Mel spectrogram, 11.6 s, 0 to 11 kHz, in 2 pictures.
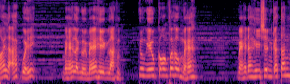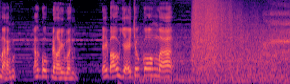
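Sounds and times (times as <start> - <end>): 
speech: 0.0 - 4.0, 4.7 - 9.8
howling gale during a storm: 8.3 - 11.5
thunder crashing during a storm: 8.8 - 11.5.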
